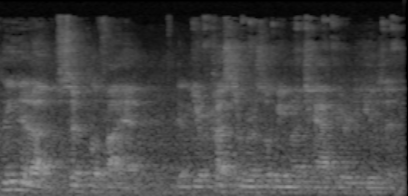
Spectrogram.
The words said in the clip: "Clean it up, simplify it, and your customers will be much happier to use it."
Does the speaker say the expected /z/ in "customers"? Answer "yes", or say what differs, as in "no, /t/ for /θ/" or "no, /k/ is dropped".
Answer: yes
